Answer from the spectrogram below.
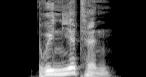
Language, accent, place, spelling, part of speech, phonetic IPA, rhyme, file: German, Germany, Berlin, brünierten, adjective / verb, [bʁyˈniːɐ̯tn̩], -iːɐ̯tn̩, De-brünierten.ogg
- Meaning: inflection of brünieren: 1. first/third-person plural preterite 2. first/third-person plural subjunctive II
